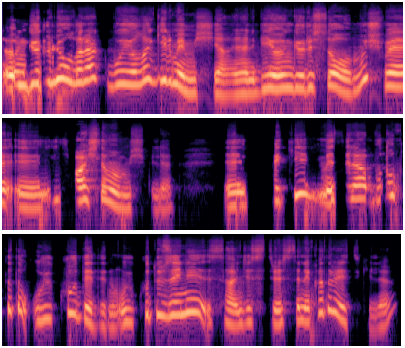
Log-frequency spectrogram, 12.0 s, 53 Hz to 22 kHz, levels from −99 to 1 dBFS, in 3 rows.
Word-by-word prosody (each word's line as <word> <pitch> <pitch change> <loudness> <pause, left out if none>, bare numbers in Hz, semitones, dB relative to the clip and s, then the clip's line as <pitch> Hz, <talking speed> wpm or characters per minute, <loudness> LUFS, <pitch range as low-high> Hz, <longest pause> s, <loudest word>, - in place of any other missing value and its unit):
öngörülü 290 - +5
olarak 330 +1 +3
bu 255 +3 -3
yola 265 +4 +2
girmemiş, 275 - +1
yani, 155 -1 -2
hani, 165 +1 -1
bir 215 +1 +3
öngörüsü 220 +1 +2
olmuş 235 - +2
ve, 240 -1 +5
eee, 180 0 -2
hiç 275 +1 -14
başlamamış 245 -9 +1
bile. 165 0 -14 0.5
Eee, 205 +1 0 0.3
peki, 330 +8 0
mesela 290 -7 +1
bu 280 +6 -8
noktada 370 +3 -4
uyku 250 - -6
dedin, 165 -8 -2
uyku 195 - -7
düzeni 290 +3 0
sence 185 0 -5
streste 180 +2 -6
ne 205 - 0
kadar 335 +3 -3
etkili? 445 +6 -7
250 Hz, 145 wpm, -22 LUFS, 195-310 Hz, 0.5 s, öngörülü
